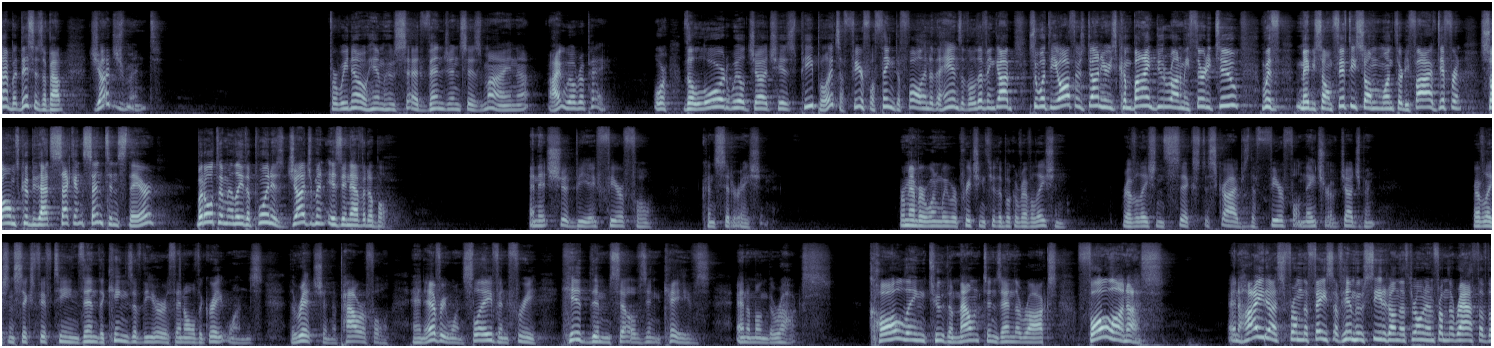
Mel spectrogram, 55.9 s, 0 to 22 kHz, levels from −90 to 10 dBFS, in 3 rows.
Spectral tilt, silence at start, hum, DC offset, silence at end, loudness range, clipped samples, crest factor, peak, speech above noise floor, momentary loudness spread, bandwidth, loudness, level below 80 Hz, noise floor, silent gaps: -4 dB/octave; 0 s; none; under 0.1%; 0 s; 12 LU; under 0.1%; 22 dB; 0 dBFS; 59 dB; 17 LU; 16 kHz; -22 LUFS; -58 dBFS; -81 dBFS; none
